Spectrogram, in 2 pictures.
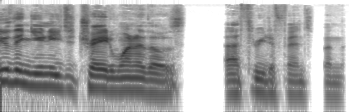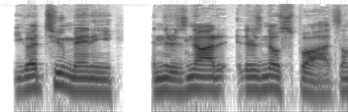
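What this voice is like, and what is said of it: Usual voice. Nothing is said of it.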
